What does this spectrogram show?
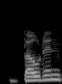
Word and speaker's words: Bowdoin: She has a master's degree in education policy from Harvard University and a bachelor's degree in economics from Bowdoin College. Did I pronounce that right?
